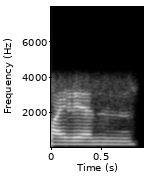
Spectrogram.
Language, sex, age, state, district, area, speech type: Manipuri, female, 30-45, Manipur, Chandel, rural, conversation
